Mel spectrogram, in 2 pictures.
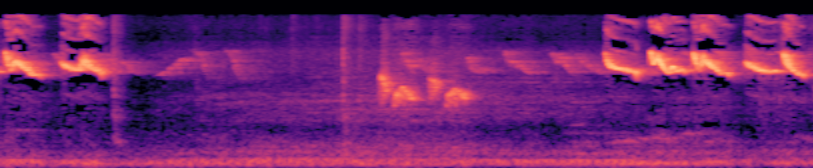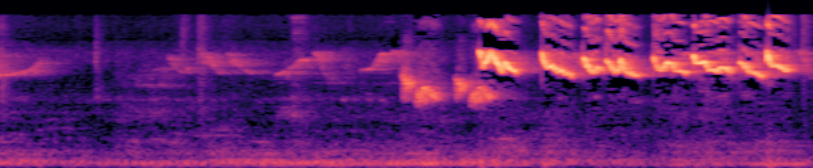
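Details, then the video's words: Japanese white-eye decoy drawing a wild flock that sings back in líu: high twittering bursts broken by lower slurred double notes, a quieter spell, then a dense run of sharp chirps. "Vành khuyên mồi gọi bổi cực tốt, bổi đến cả đàn, bật líu theo."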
